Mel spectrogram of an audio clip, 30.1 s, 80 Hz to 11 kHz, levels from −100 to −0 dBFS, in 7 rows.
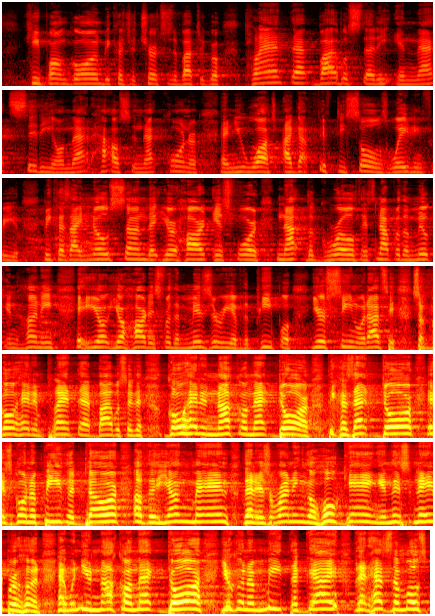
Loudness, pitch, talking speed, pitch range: -20 LUFS, 205 Hz, 240 wpm, 180-250 Hz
